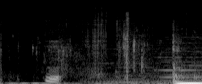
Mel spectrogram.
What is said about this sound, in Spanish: un traguito de agua.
